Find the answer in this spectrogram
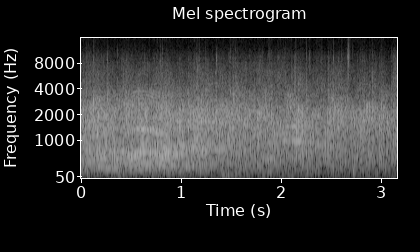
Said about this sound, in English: Give the Lord a hand clap of praise and one more hallelujah.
